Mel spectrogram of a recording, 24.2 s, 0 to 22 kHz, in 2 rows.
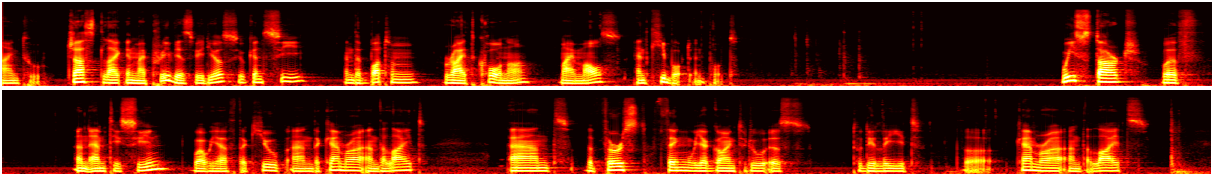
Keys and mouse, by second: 5.9 click, 6.5 right click, 7.1 click, 7.9 a, 8.0 w, 8.0 d, 8.4 space, 21.9 shift+click, 23.8 Delete.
